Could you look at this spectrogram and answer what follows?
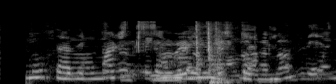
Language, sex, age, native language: Icelandic, female, 18-19, Icelandic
